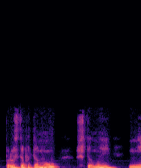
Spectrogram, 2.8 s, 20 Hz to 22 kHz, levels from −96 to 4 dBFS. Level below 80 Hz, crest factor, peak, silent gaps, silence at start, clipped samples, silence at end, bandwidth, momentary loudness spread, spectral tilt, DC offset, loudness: -64 dBFS; 12 dB; -8 dBFS; none; 0.15 s; under 0.1%; 0 s; 7 kHz; 12 LU; -9.5 dB/octave; under 0.1%; -21 LUFS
